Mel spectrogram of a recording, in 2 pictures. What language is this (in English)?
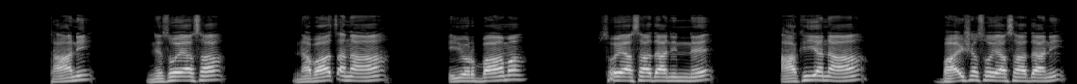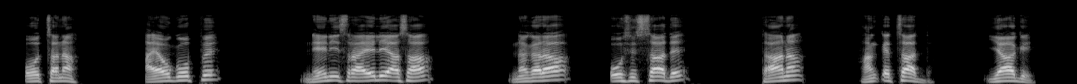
Dawro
